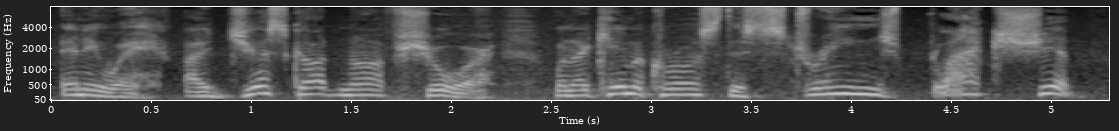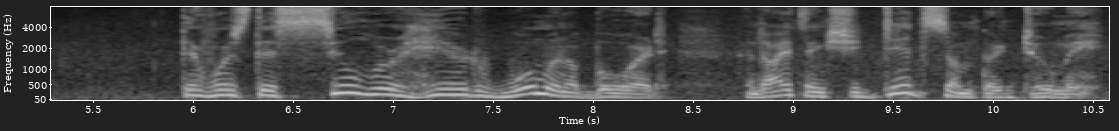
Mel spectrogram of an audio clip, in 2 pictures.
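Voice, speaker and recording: Earnest, higher-voiced worried doctor. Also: male voice, expressive, measured pace, slight background noise. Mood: troubled, earnest. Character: earnest town doctor and worried father, middle-aged man. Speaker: voice actor. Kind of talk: video game cutscene acting.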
